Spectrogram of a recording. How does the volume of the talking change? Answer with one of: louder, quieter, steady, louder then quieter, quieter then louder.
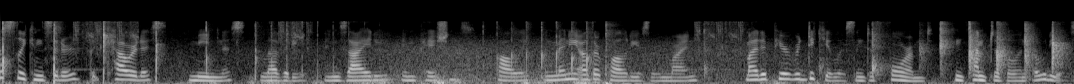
steady.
